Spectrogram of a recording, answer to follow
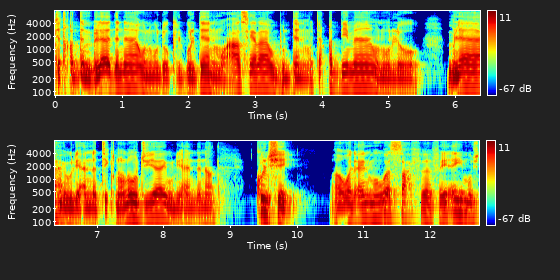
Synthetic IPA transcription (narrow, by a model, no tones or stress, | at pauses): t̪ət̪qɑd̪ːəmblæd̪nawnwəlːukəlbʊld̪ænlmʊ̰ʕɑ̰sˤəɾˤɑwəlbʊld̪ænmʊ̰t̪ɑ̰qɑd̪ːəmawənwəlːu | mlæħjwəlːiʕə̰nd̪næt̪ːəknoluʒjajwliʕə̰nd̪næ | kʊlːʃij | hʊwːælʕəlmhʊwːæsˤːɑħffiʔæjːmʊʃ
